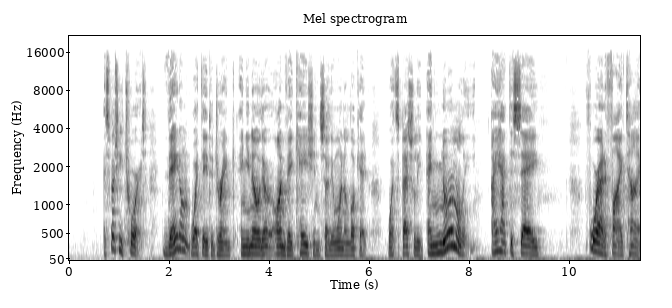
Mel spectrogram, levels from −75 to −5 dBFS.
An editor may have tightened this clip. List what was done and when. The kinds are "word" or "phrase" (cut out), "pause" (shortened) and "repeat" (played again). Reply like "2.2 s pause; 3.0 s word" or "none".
2.4 s word; 2.8 s word; 7.1 s phrase; 8.4 s pause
